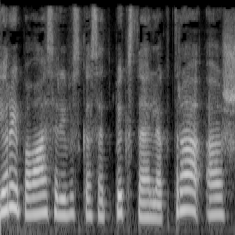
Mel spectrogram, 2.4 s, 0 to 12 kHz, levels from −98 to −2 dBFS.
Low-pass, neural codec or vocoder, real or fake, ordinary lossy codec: 10.8 kHz; none; real; MP3, 64 kbps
